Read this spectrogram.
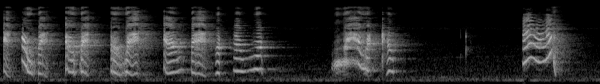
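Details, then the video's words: Rescued ringneck parrot talking indoors: a fast string of rough, harmonic syllables in the first two and a half seconds, then a drawn-out falling phrase and a final bent, wavering word after a pause. "बोलने वाला तोता। Parrot Talking । मिट्ठू मिया की प्यारी बातें ।"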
